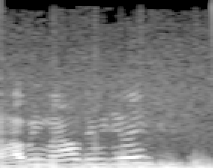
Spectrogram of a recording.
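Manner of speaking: excited. Real, not acted. Hyping the run plan.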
